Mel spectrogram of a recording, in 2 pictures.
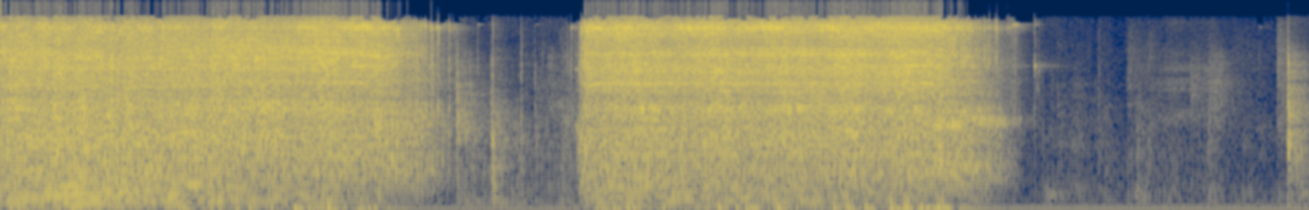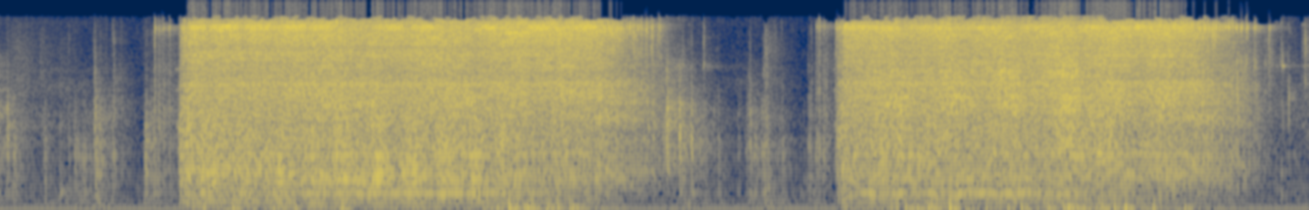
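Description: Electric ratchet running in four bursts of about three to four seconds each, with short pauses between them, as it backs out the shipping bolts left in a pinball machine cabinet.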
